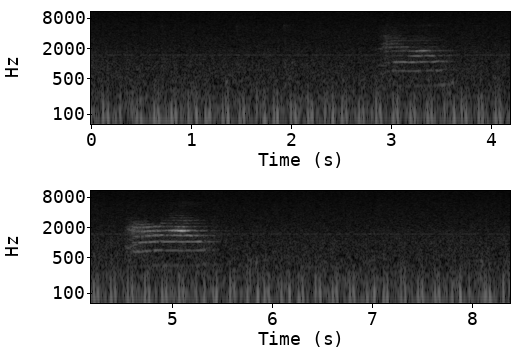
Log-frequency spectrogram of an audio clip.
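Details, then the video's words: A cat gives two clear, wavering meows a second and a half apart, the second louder and longer, with quiet background noise and a faint steady tone. "Efeito sonoro de gato miando"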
